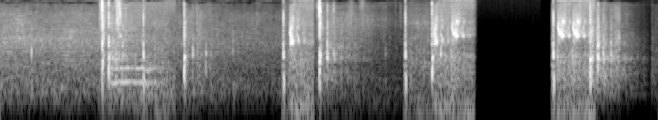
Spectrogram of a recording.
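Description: A tennis ball is struck hard with a racket, back and forth.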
